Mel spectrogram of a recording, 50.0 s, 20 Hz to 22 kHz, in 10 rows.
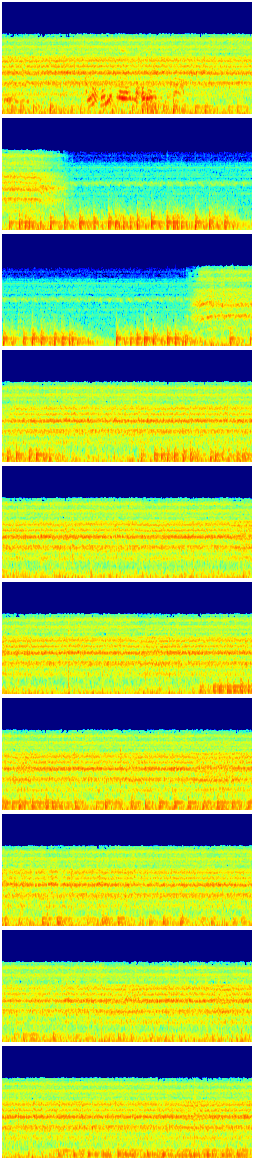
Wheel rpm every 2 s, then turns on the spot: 160, 160, 150, 20, 0, 0, 0, 130, 160, 160, 160, 160, 160, 160, 160, 160, 160, 160, 160, 160, 160, 160, 160, 160, 160.
none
